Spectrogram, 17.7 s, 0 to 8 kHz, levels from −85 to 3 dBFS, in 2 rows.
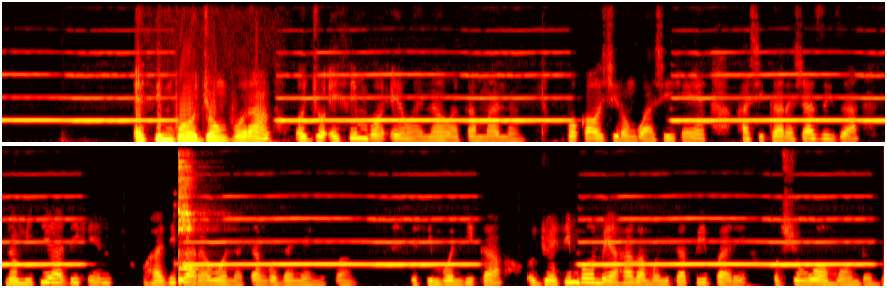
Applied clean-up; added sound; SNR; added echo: none; Wind instrument, woodwind instrument + Cowbell; 1 dB; none.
